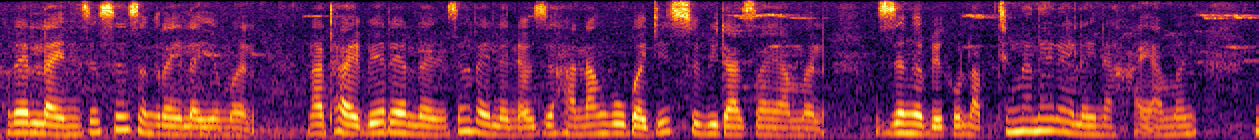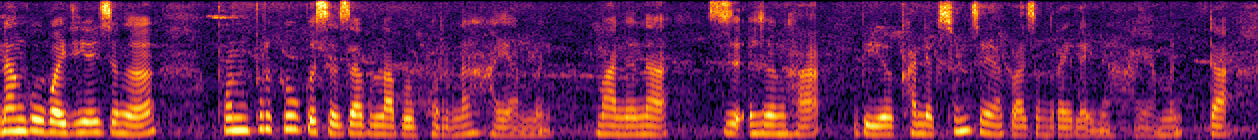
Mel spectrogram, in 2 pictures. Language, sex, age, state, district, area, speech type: Bodo, female, 30-45, Assam, Baksa, rural, spontaneous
